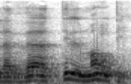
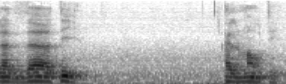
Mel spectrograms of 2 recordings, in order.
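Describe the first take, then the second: First: The words run together without a separate 'al'. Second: The article 'al' is voiced separately before mauti.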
